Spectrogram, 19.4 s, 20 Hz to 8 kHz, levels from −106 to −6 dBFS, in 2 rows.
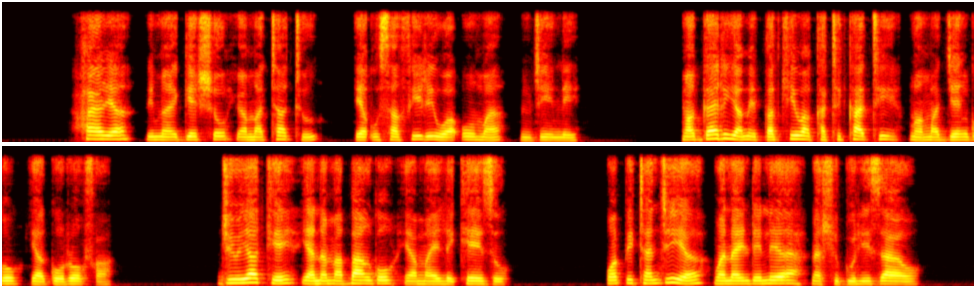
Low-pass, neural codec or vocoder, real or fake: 7.2 kHz; codec, 16 kHz, 1 kbps, FunCodec, trained on LibriTTS, 50 frames a second; fake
